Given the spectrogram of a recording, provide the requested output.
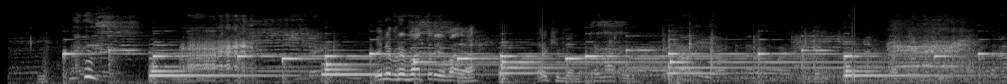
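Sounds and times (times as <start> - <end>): background music with held notes: 0.3 - 10.0
lamb bleating: 1.7 - 3.2, 4.0 - 4.7, 5.9 - 6.4, 8.0 - 9.8.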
